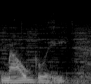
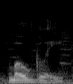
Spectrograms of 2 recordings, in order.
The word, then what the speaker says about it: Mowgli: mal Glee's brothers and he continued to pronounce it Mowgli as opposed to the Disney Mowgli because he felt that was that was really the intended Kipling pronunciation chuck was an experimenter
